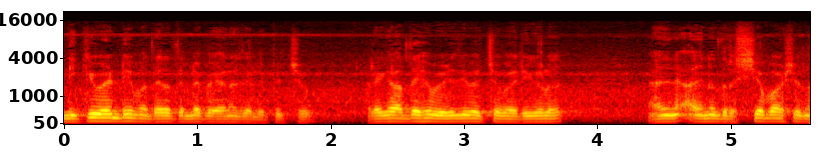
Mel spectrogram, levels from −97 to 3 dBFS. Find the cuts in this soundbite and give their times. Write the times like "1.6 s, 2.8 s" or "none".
none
